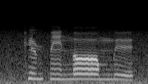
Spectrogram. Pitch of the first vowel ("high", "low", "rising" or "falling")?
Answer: low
